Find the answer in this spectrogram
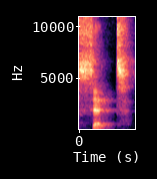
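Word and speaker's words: sept: point this out in sets this P is silent you do not pronounce that P the P is not pronounced this is pronounced as set like s ET set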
